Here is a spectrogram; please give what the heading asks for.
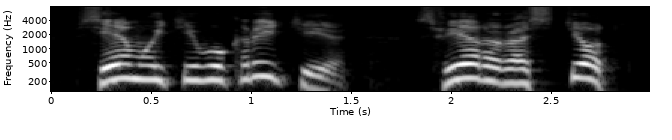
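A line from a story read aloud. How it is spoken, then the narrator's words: Shout from behind. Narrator (Russian): кто-то за спиной закричал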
